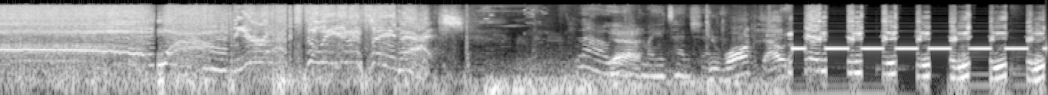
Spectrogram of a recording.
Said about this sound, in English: I couldn't find an uncensored version, but you can guess what word he's screaming.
